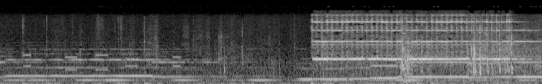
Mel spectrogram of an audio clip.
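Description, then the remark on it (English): A cordless phone hums with steady electronic tones and faint clicks as a number is dialed, then a loud, bright, buzzing electronic ring bursts in and continues to the end, with no one speaking. “Zeb looks at the cordless and dials.”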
